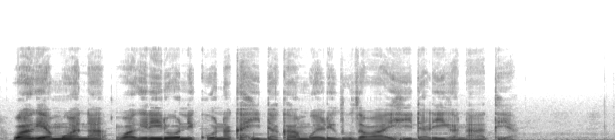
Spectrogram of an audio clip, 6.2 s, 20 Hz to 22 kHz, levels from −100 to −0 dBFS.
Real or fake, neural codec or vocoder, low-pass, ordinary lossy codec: real; none; 14.4 kHz; none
